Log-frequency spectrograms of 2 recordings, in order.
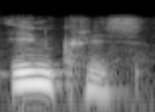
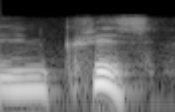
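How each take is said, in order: First: The stress is on the first syllable. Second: The stress is on the second syllable. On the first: It is used as a noun. "명사는 increase, 앞에다 두고" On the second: It is used as a verb. "동사는 increase, 두 번째 실러블에 액센트를 두고"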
